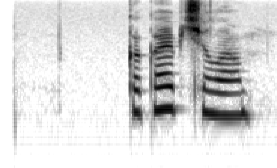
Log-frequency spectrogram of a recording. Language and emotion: Russian, neutral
